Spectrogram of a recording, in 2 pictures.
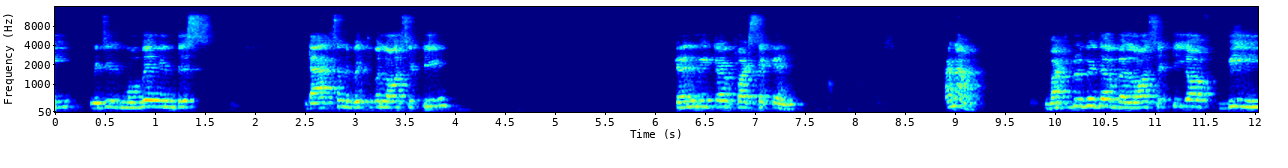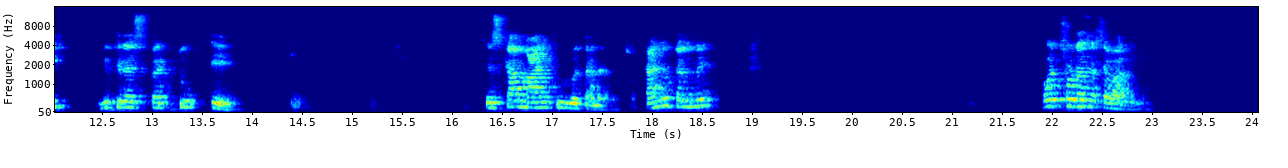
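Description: A young man speaks calmly and clearly, as if explaining, close to the microphone.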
